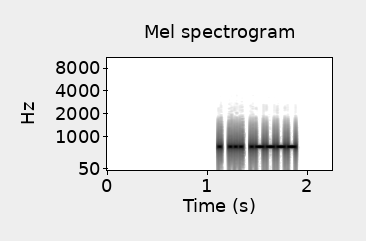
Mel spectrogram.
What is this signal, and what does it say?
Morse code, heard as a keyed tone, about 44 wpm, 700 Hz. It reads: ES1
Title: Callsign Prefixes for Top 50 DXCC - 45wpm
